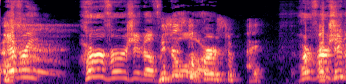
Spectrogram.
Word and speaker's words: noir: Why are you saying noir like an Australian saying no? I don't know. Noir.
